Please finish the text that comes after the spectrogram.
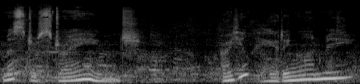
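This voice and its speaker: A woman's voice: medium pitch, big pitch swings, takes it slowly. An actress playing a seductive, haughty female demon with a sultry, coolly menacing manner in an audio drama. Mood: teasing, seductive. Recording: restaurant clatter and chatter behind.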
